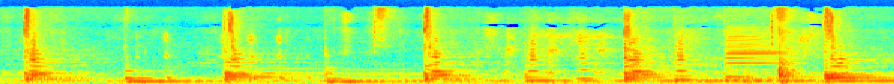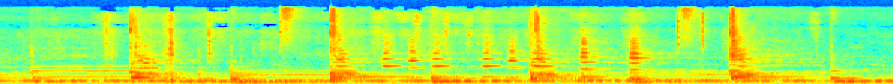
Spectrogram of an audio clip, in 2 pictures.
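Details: Light instrumental music of plucked strings, double bass and woodwind notes in a bouncy rhythm, with no animal sound.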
